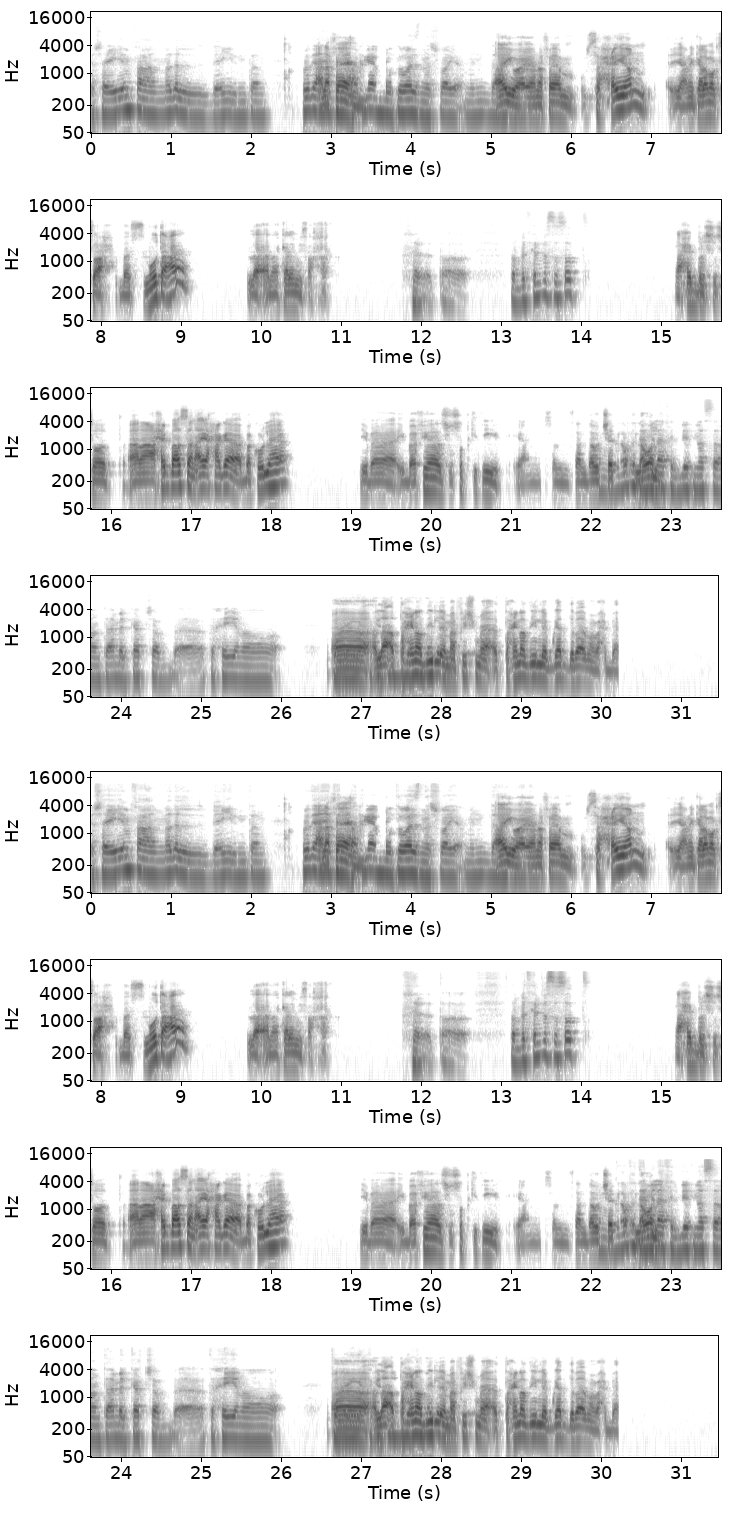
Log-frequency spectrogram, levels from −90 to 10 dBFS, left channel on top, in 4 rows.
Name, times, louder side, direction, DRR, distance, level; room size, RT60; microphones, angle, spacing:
voice 1, 0.0-2.2 2.6-5.6 11.8-12.6 13.1-14.0 22.1-26.0 26.6-28.2, right 3 dB, 55° right, 0.8 m, -35 dB
voice 2, 2.8-3.5 5.0-6.9 7.2-9.1 9.8-10.8 15.2-18.2 19.1-22.9 26.6-30.2, right 1 dB, 10° right, 1.4 m, -29 dB
head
